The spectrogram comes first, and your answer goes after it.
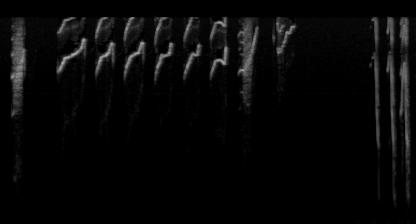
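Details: Squirrel monkey calling a steady string of about eight high, rising chirps, each short and bright, followed after a pause by three sharp, hissy bursts.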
